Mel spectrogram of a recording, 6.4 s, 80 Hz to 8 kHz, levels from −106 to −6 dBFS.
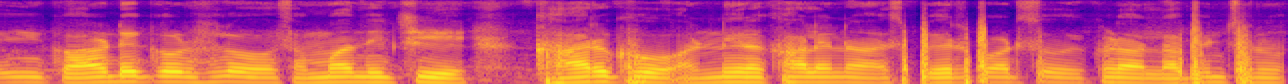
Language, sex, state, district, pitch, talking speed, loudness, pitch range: Telugu, male, Andhra Pradesh, Sri Satya Sai, 130 Hz, 95 wpm, -16 LUFS, 125-135 Hz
